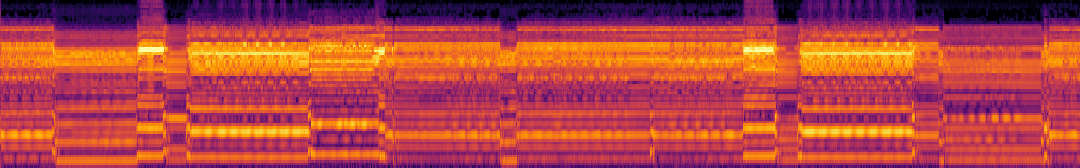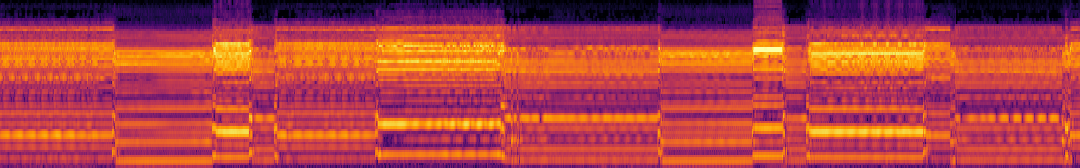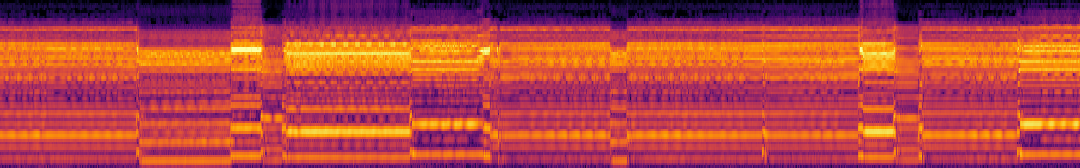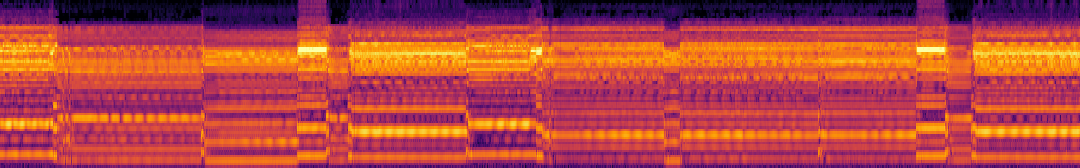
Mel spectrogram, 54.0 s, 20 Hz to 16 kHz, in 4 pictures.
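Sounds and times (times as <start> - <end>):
practice chanter melody: 0.0 - 54.0.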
